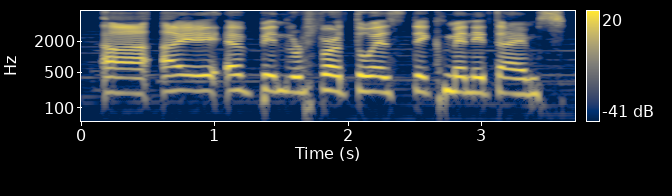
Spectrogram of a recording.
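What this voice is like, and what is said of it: Very thick put-on accent. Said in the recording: “the accent. ... the accent that is very thick in your voice.”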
